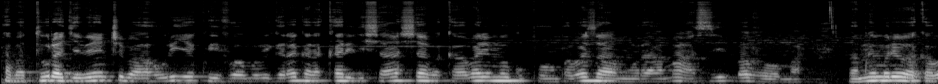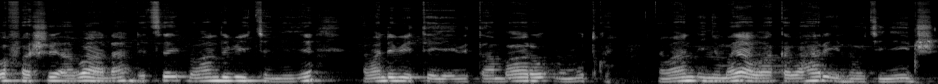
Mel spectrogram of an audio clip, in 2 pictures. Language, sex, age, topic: Kinyarwanda, female, 18-24, health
